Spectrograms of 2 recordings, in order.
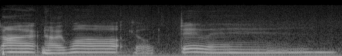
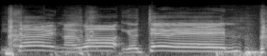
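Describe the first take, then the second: First: It is said quietly, under the breath. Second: It is said loudly and clearly.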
